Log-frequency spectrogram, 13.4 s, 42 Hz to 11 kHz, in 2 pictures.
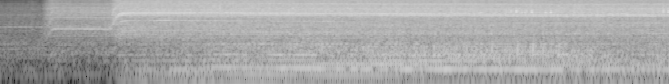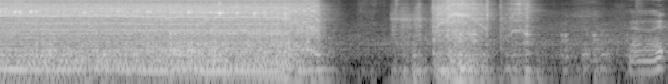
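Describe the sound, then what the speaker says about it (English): A 5/16 drill bit bores holes during an LSA supercharger install on a 5th-gen Camaro SS, a steady loud whine running about nine seconds before stopping, followed by brief handling clatter. "I start out with a 5/16 drill bit."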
